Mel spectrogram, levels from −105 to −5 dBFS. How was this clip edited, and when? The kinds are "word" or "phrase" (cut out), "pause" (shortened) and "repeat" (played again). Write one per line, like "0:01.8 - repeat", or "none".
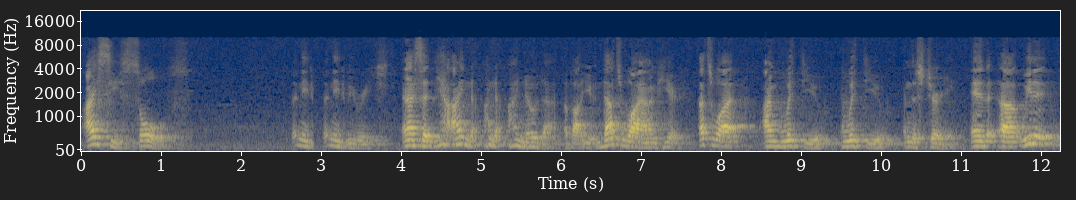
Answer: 0:02.9 - repeat
0:03.9 - pause
0:05.1 - repeat
0:07.7 - pause
0:09.5 - repeat
0:11.0 - pause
